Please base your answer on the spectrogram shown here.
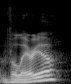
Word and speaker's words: Valerio: 10, The Great uh Valyrio. That's how she pronounces it. Valerio.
